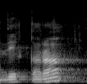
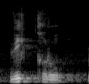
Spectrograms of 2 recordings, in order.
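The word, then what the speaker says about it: ذكرى: Al-Mudaththir, ma hiya illa dzikra, tadi dibacanya wa ma huwa. Ya, wa ma huwa illa dzikra. Terus juga di kalimat yang sama, kalimat illa dzikronya tadi dibaca dzikru. Nah, itu harus diperhatikan. Yang pertama pada kalimat ya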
